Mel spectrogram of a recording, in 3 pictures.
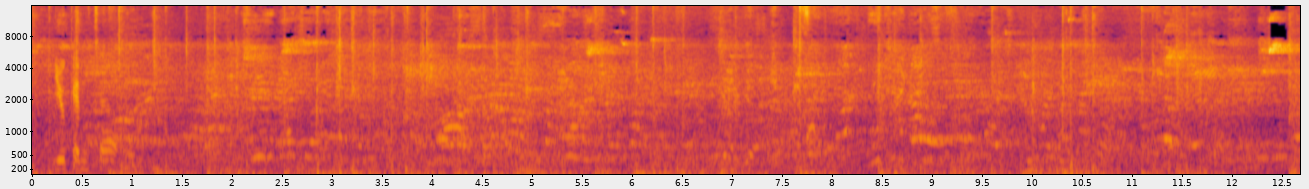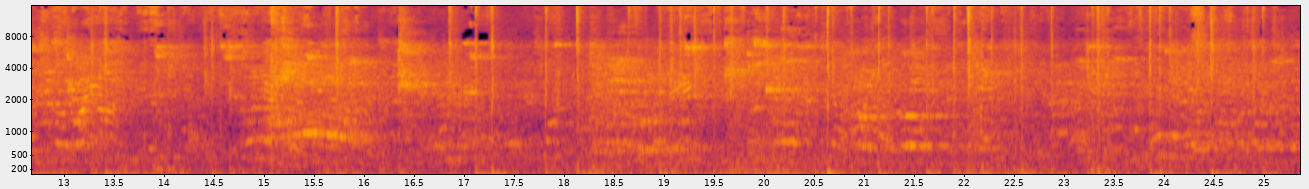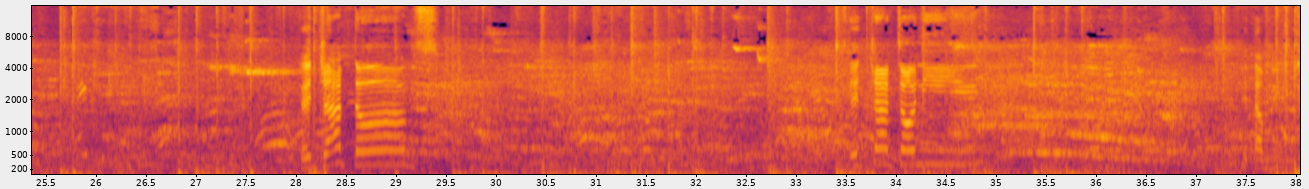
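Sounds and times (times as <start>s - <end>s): basketballs bouncing on hardwood: 0.0s - 7.8s, 16.8s - 26.1s, 26.8s - 36.2s, 37.2s - 38.0s
voices talking: 0.0s - 38.0s.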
